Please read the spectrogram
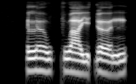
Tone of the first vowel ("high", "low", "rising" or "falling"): low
